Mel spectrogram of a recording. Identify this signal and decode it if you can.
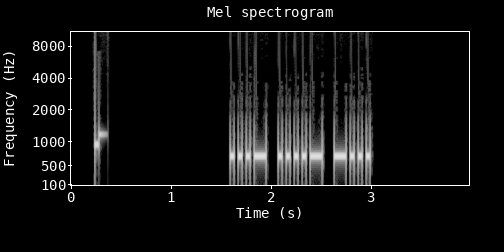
Morse code, heard as a keyed tone, about 28 wpm, 700 Hz. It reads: V4B
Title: All Cut Numbers - 3-Digit 30wpm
